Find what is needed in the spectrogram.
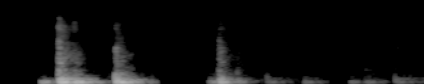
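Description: Three short knocks close to the microphone: two in quick succession about a third of a second in, then a softer one just after a second.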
